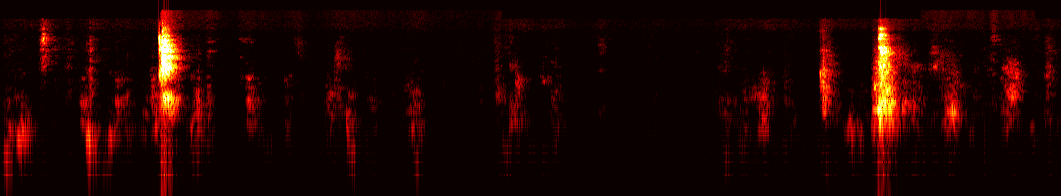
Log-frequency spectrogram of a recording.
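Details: Cavalier King Charles Spaniel puppies, five weeks old, in their indoor pen, making faint squeaks and murmurs punctuated by two loud high-pitched yelps, one early and one late, in a small quiet room.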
